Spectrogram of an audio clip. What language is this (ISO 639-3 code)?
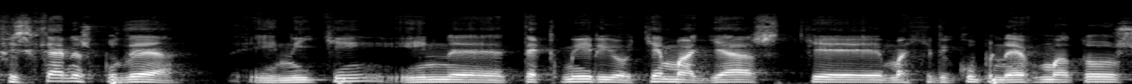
ell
